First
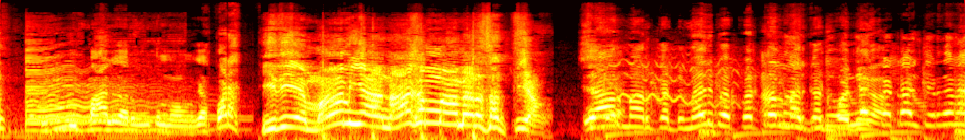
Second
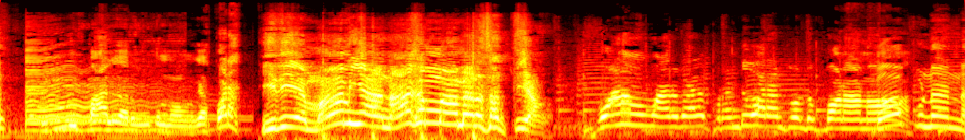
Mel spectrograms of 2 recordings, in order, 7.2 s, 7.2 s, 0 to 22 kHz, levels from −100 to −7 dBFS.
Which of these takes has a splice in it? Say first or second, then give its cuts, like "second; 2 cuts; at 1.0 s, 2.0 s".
second; 1 cut; at 4.2 s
